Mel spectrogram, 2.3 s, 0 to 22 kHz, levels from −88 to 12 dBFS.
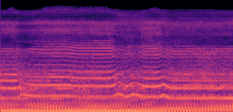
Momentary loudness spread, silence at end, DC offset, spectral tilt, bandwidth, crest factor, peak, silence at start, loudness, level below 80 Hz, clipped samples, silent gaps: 1 LU; 0 s; under 0.1%; -5 dB/octave; 16.5 kHz; 12 dB; -4 dBFS; 0 s; -18 LUFS; -18 dBFS; under 0.1%; none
